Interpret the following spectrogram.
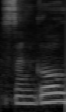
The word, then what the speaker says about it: Sangoel: When he frowned at the paper, Seng go knew whose name he would call next. My name is Seng go, he said before the coach could say it wrong.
